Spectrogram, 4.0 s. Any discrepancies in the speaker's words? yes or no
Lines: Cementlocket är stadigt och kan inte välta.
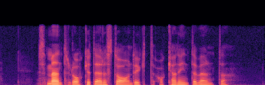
no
